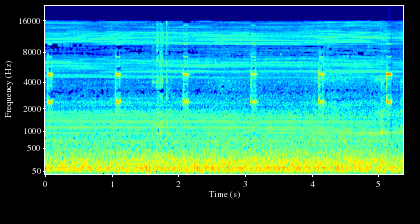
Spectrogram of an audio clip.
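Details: Refrigerant leak detector checking the evaporator of an old Carrier package unit with a no-cooling, freezing-up complaint. Slow steady beeps about once a second that never speed up, meaning no leak at this spot.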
